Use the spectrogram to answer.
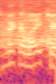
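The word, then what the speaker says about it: Mikolajczyk: It is Mikulacek. The spelling, though, is M-I-K-O-L-A-J-C-Z-Y-K. Spell it 17-7.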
